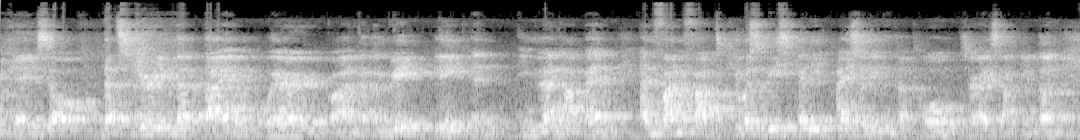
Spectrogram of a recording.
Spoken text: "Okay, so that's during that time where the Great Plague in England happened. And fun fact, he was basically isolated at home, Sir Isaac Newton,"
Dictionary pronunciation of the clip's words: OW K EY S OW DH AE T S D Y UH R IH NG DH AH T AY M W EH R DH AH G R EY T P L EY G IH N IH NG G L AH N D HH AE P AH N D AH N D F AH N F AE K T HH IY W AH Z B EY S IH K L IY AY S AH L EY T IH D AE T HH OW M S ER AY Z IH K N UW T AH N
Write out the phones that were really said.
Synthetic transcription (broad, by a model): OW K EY S OW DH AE T S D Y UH R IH NG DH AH T AY M W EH R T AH G R EY T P L EY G IH N IH NG G L AH N D HH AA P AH N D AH N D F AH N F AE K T HH IY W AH S B EY S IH K L IY AY S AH L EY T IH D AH T HH OW M S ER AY S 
